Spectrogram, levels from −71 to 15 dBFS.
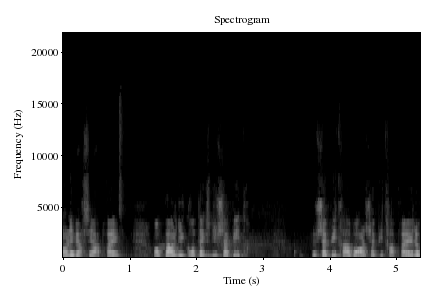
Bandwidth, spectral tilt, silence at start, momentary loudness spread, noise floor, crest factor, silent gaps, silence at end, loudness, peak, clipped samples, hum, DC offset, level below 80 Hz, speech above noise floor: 15 kHz; -6.5 dB/octave; 0 s; 14 LU; -54 dBFS; 20 dB; none; 0 s; -25 LUFS; -4 dBFS; under 0.1%; none; under 0.1%; -62 dBFS; 30 dB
